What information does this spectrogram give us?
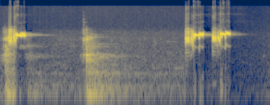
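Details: Sooty-headed bulbul singing. Short, loud, bright whistled phrases come in separate bursts: one at the start, one a second later, then two quick linked notes near the end, with silence between.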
